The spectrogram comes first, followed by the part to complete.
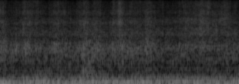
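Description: Steady low room rumble, with faint chewing and wrapper sounds from a man eating a sandwich.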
